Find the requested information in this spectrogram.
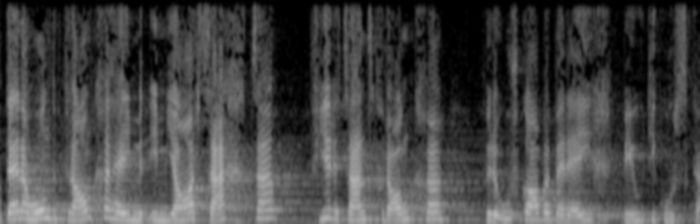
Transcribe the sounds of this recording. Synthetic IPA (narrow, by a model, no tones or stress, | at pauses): fod̥̪ɛɾəɦʊnd̪ətfɾɑŋkχəɦɛjməɾɪmjɑːɾsæχt͡sæ | fiːəɾət͡sʋænt͡skfɾɑŋkχə | fʏɾəufɡ̥ɑːbəbɛɾɛɪχb̥ɪldiɡuskæ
